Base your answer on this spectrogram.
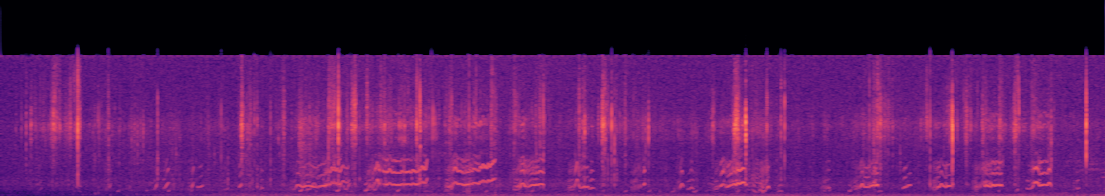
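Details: Guinea pigs eating apple, possibly squabbling over the food, give short, high, rising squeaks in quick runs over crisp clicking chewing sounds.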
